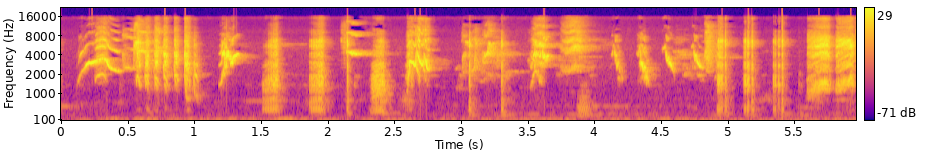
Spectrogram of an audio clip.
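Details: Black-winged myna master song for coaxing silent mynas to sing: a lively stream of harsh squawks, buzzy notes and short whistles in quick succession, with a soft low hum underneath.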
